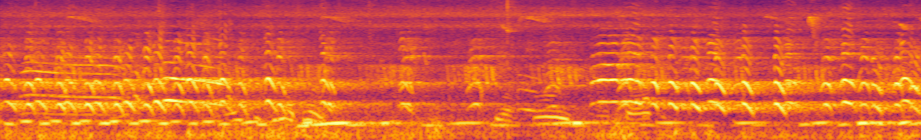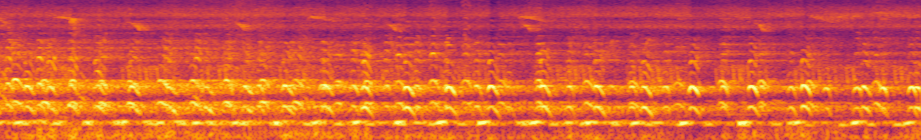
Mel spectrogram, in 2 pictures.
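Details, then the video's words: A Sumatran siamang in the interior forest of Aceh gives loud, ringing whoops in rapid series, rising and falling in pitch without pause. "Siamang Sumatera"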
